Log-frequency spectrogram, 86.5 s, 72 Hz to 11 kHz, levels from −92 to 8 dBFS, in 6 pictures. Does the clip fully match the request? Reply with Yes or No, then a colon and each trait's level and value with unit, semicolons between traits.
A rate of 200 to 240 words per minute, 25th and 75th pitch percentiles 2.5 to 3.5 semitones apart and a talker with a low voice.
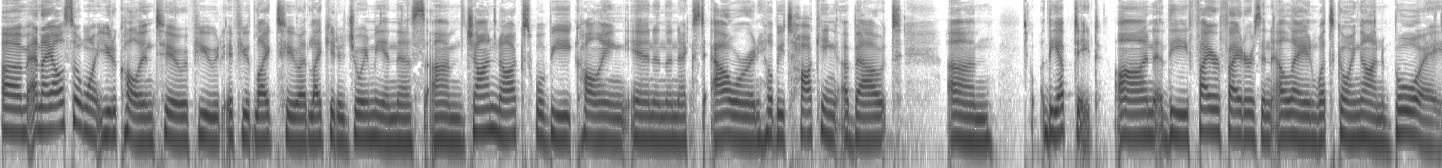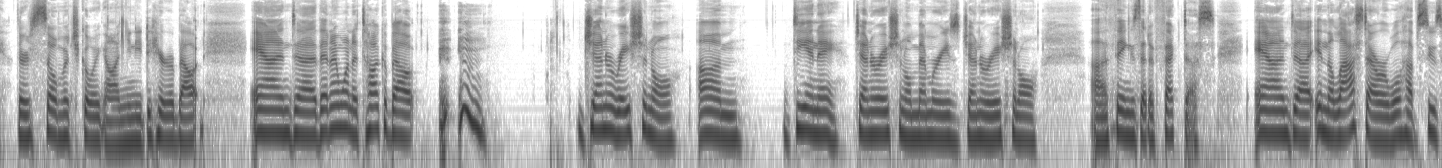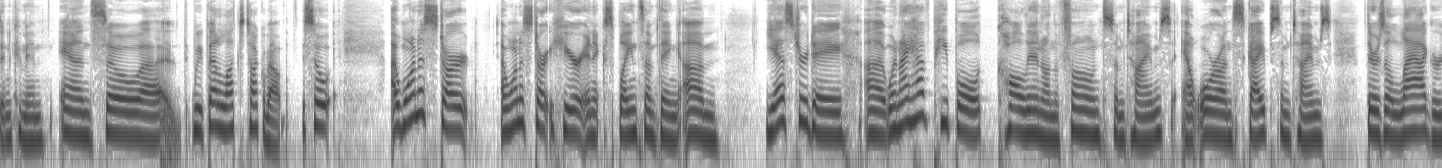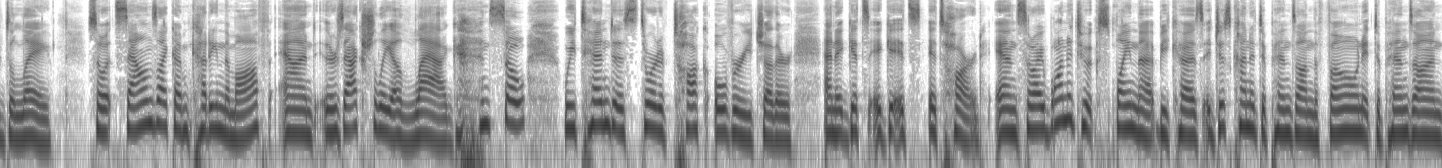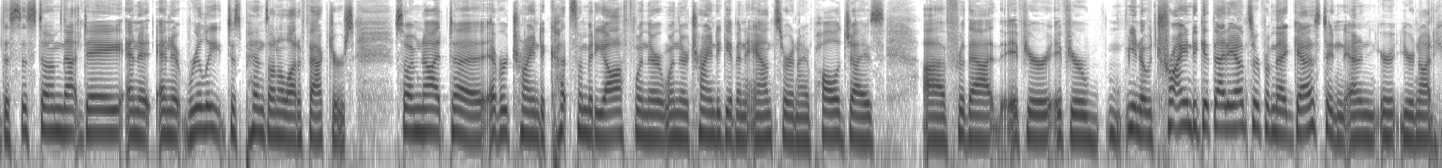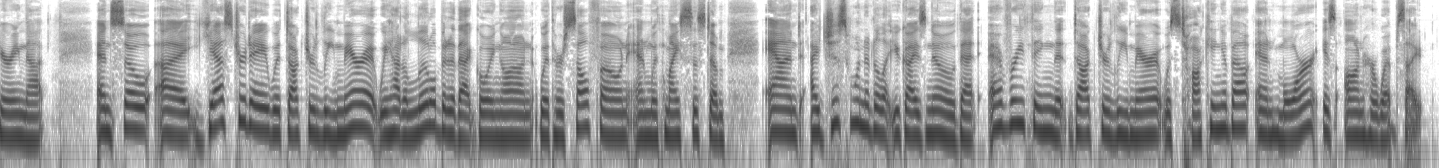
No: fast, 205 wpm; average, 3.2 semitones; high, 190 Hz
